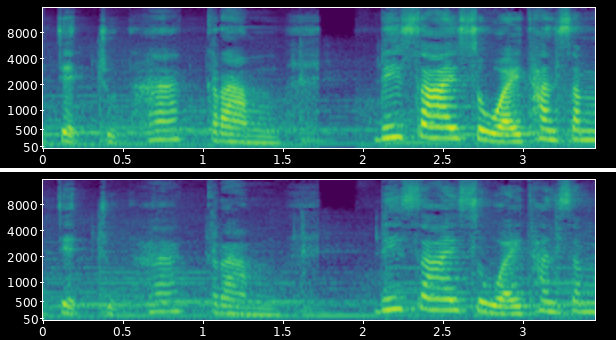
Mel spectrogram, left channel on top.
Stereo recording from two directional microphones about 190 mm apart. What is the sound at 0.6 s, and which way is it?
A woman's voice, 10° left (ahead or behind).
